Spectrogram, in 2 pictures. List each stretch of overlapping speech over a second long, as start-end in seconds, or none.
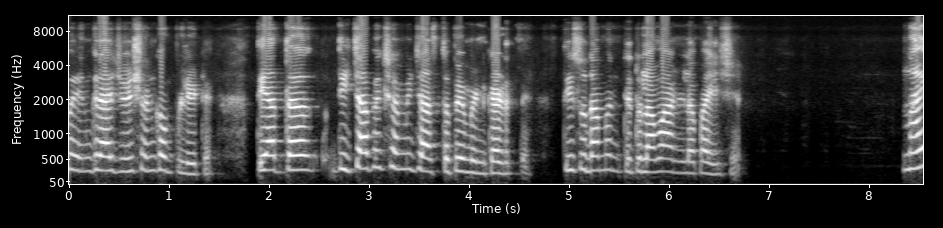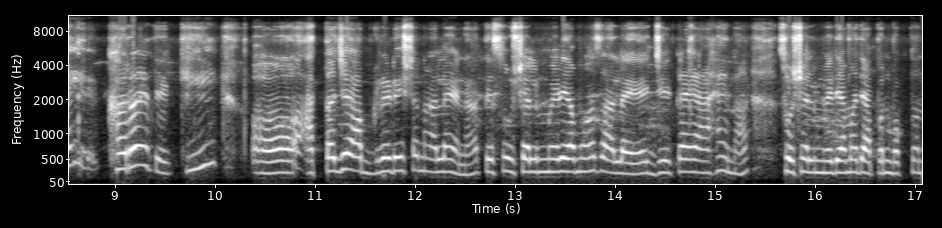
none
